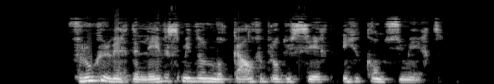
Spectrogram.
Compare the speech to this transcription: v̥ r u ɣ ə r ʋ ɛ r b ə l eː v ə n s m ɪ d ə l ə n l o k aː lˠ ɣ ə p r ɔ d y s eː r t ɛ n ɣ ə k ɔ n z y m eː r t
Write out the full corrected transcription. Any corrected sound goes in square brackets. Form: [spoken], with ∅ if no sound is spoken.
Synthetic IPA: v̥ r u ɣ ə r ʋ ɛ r [d] ə l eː v ə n s m ɪ d ə l ə n l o k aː lˠ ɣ ə p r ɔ d y s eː r t ɛ n ɣ ə k ɔ n [s] y m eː r t

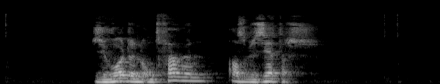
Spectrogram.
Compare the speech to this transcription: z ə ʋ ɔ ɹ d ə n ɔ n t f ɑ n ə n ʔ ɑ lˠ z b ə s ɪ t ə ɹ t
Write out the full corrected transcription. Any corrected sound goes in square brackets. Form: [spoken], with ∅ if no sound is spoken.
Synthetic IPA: z ə ʋ ɔ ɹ d ə n ɔ n t f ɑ [ŋ] ə n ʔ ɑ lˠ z b ə [z] ɪ t ə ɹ [s]

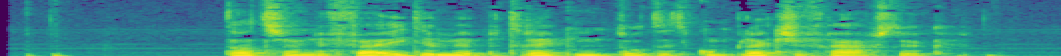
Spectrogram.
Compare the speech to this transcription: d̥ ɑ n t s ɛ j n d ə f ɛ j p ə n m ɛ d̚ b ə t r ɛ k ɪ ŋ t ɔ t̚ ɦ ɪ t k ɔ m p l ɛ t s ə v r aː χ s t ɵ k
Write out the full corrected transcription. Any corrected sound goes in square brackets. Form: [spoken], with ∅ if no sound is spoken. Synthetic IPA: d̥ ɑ [∅] t s ɛ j n d ə f ɛ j [t] ə n m ɛ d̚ b ə t r ɛ k ɪ ŋ t ɔ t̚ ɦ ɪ t k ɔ m p l ɛ [k] s ə v r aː χ s t ɵ k

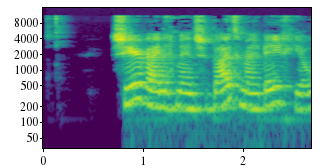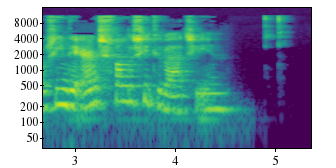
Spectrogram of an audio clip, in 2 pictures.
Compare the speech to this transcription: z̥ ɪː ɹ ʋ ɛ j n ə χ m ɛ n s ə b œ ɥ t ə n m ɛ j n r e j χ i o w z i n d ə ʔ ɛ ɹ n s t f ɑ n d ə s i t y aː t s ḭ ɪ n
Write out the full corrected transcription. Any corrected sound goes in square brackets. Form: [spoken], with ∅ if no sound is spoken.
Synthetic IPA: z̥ ɪː ɹ ʋ ɛ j n ə χ m ɛ n s ə b œ ɥ t ə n m ɛ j n r e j χ i o w z i n d ə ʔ ɛ ɹ n s t f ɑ n d ə s i t y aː t s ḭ ɪ n

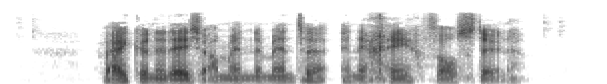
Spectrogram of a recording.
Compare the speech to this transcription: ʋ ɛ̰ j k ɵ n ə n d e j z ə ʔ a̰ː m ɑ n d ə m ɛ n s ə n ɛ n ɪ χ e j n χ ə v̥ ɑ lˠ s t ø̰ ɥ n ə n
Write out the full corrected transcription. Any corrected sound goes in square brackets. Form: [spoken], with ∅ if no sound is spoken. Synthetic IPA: ʋ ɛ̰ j k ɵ n ə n d e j z ə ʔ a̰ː m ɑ n d ə m ɛ n [t] ə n ɛ n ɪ χ e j n χ ə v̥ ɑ lˠ s t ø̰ ɥ n ə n

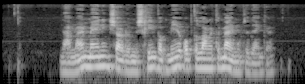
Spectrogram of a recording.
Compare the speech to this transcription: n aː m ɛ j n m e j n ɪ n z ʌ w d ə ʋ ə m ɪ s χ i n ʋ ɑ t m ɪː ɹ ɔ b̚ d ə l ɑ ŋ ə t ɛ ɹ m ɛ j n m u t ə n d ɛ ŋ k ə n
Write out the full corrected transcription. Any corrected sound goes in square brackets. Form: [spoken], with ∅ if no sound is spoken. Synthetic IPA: n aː m ɛ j n m e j n ɪ [ŋ] z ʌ w d ə ʋ ə m ɪ s χ i n ʋ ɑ t m ɪː ɹ ɔ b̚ d ə l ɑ ŋ ə t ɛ ɹ m ɛ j n m u t ə n d ɛ ŋ k ə n

